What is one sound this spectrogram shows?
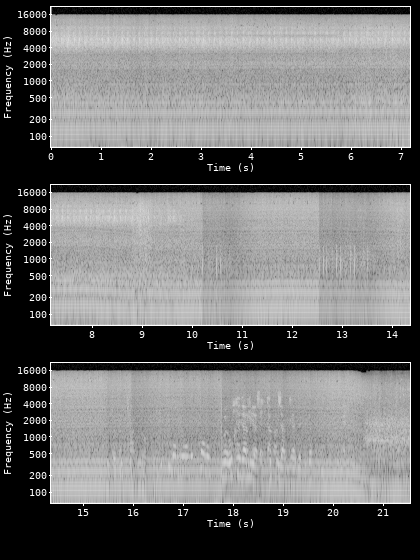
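A vehicle engine drones steadily, its pitch dropping slightly partway through.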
